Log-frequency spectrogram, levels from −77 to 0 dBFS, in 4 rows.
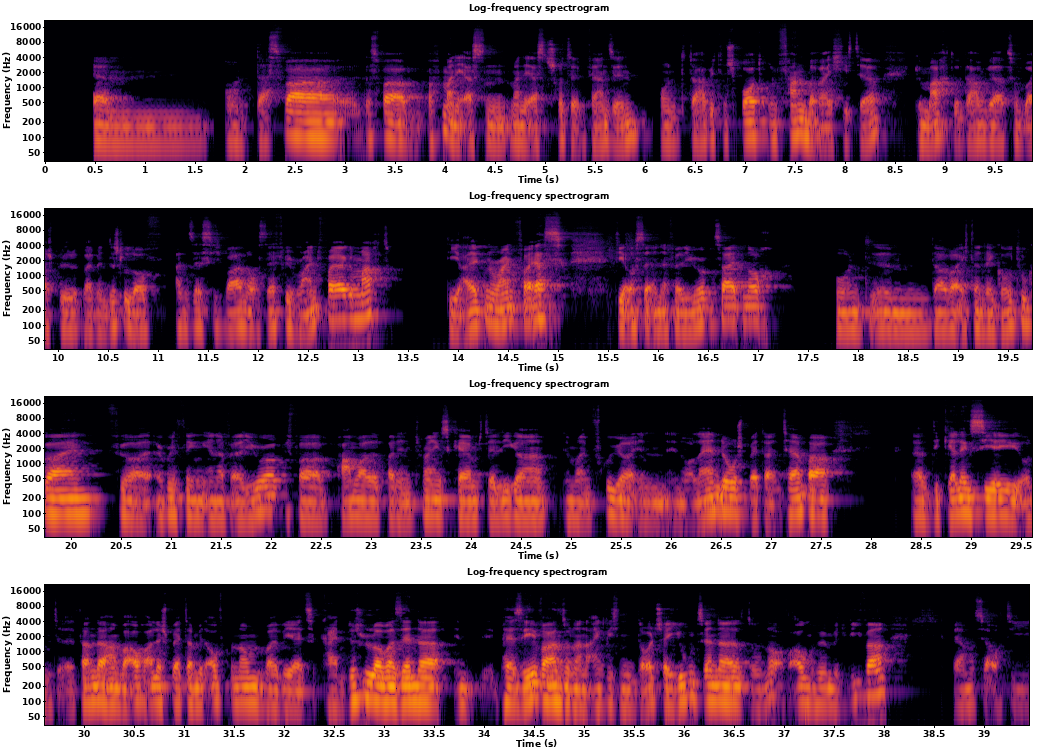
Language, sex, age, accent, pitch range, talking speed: German, male, 30-49, German, 85-105 Hz, 175 wpm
